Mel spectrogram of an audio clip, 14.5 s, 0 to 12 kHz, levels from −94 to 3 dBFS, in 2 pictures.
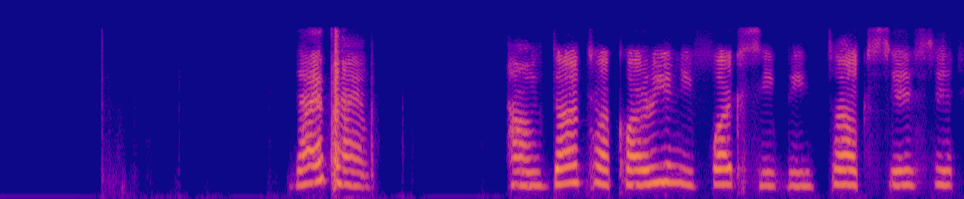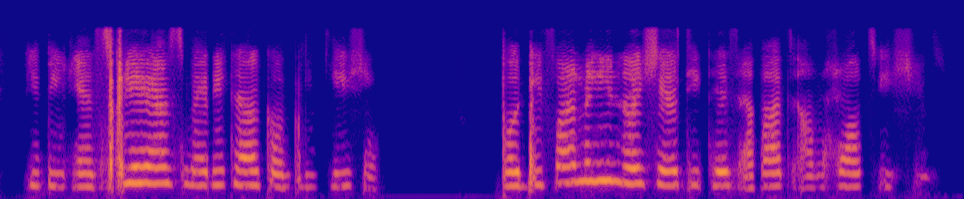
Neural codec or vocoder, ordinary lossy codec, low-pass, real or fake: codec, 16 kHz, 1 kbps, FreqCodec, smaller model; none; 7.2 kHz; fake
